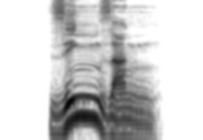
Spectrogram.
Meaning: chant, singsong
- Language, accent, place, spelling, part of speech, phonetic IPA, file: German, Germany, Berlin, Singsang, noun, [ˈzɪŋˌzaŋ], De-Singsang.ogg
